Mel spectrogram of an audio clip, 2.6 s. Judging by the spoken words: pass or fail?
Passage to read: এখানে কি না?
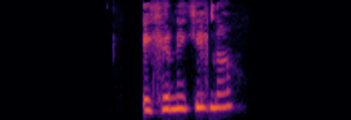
pass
